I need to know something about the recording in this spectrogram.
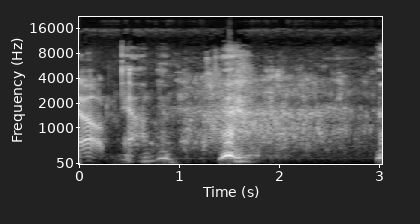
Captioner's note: laughter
